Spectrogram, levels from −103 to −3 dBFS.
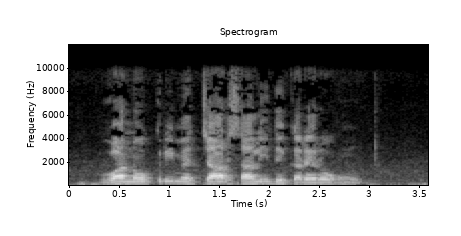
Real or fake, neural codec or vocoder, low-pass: real; none; 9.9 kHz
